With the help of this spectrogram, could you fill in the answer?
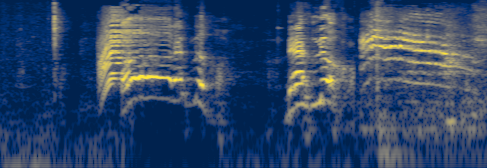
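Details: Domestic cat meowing in a short funny-cat compilation excerpt: a long, drawn-out harmonic meow that rises then falls, followed by two more strained, wavering meows close together, with faint voices and small knocks between calls.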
